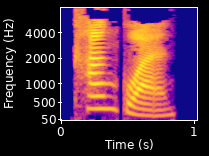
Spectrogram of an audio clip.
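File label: "看管", Mandarin Chinese; chinese-flashcards; hsk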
